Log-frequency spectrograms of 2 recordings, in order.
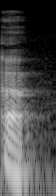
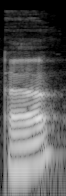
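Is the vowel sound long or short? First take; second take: short; long. First: The vowel is kept short. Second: The vowel is held long. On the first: "tout simplement" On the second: "un A prolongé"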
